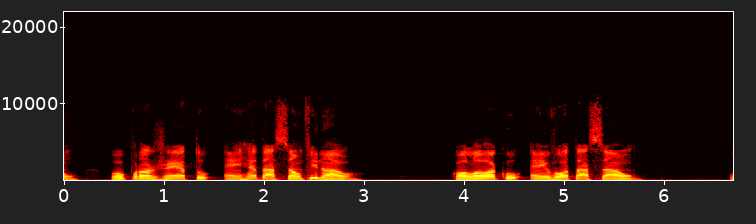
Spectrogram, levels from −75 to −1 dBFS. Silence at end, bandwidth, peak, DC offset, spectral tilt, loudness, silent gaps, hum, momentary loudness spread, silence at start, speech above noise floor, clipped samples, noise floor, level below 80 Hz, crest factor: 0 s; 10.5 kHz; -4 dBFS; under 0.1%; -7 dB/octave; -21 LUFS; none; none; 11 LU; 0 s; 43 dB; under 0.1%; -63 dBFS; -60 dBFS; 18 dB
